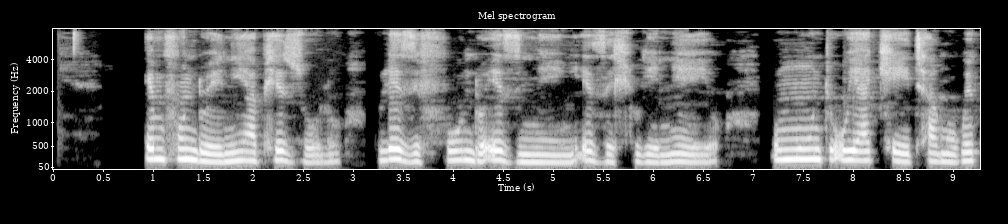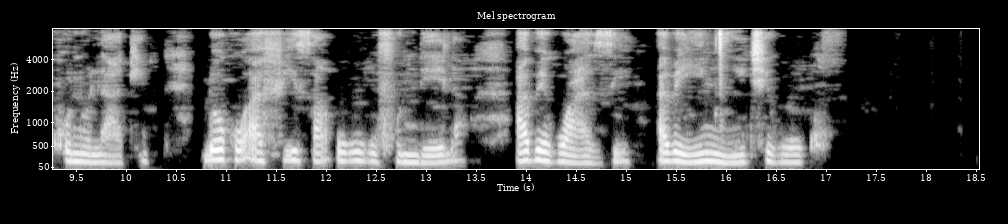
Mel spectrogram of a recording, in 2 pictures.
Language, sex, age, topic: North Ndebele, male, 25-35, education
